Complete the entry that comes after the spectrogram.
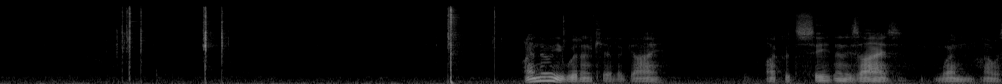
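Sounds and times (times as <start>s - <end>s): handgun metal clicks: 1.0s - 2.4s, 4.2s - 5.8s.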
